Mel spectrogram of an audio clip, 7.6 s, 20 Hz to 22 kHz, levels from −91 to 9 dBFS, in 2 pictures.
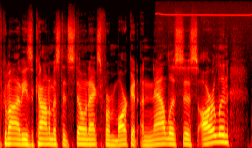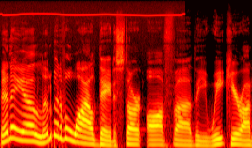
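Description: A speech clip with a switching supply whistle running from 2.33 s to 6.55 s, starting just after "for market". A high, thin tone near 15 kHz sits roughly 25 dB below the speech and wanders between 14.1 and 15.1 kHz. That wandering pitch fits a switching power supply dropping into an audible burst mode, or two supplies beating, with the frequency shifting as load changes. On a spectrogram it appears as a faint, slightly wavering horizontal line high above the speech energy. The waveform barely shows it.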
